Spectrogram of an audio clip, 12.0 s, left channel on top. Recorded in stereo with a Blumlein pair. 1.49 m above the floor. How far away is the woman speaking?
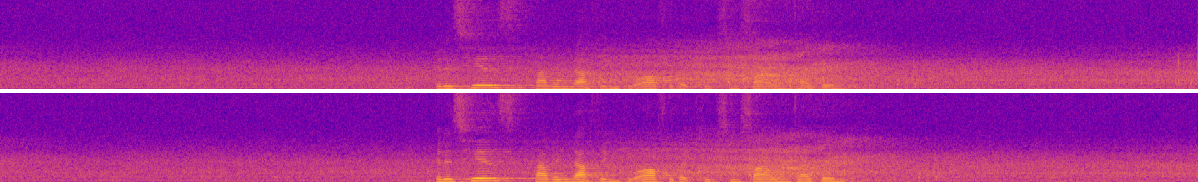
About 0.9 m.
